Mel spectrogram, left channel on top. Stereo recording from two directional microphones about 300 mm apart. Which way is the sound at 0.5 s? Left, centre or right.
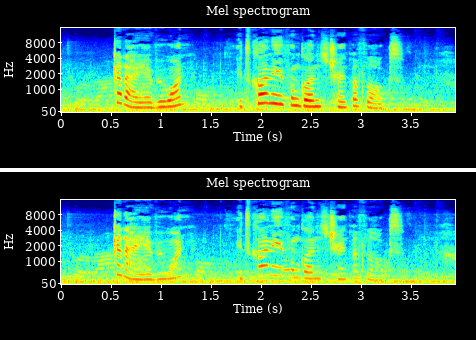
Centre.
